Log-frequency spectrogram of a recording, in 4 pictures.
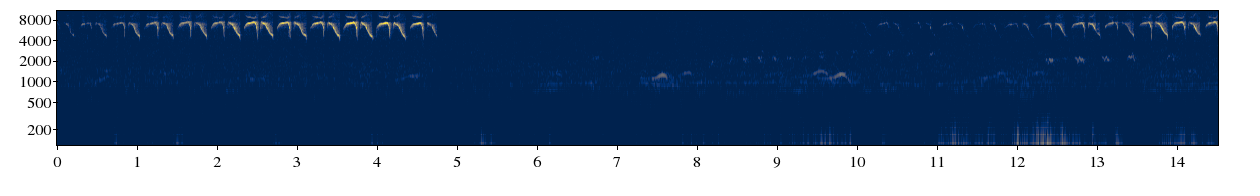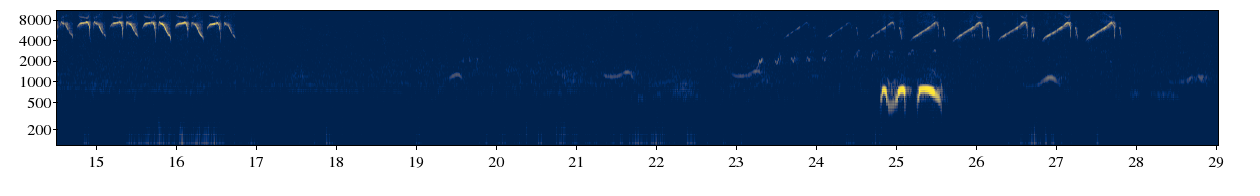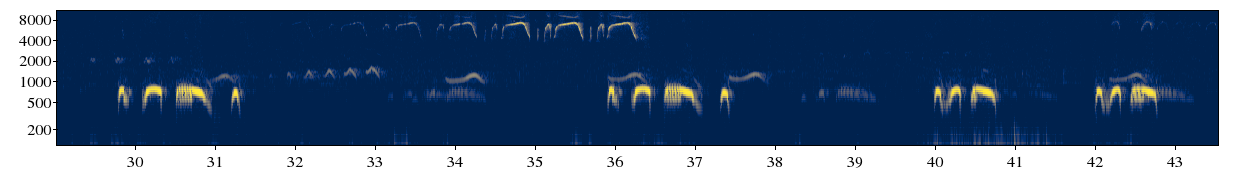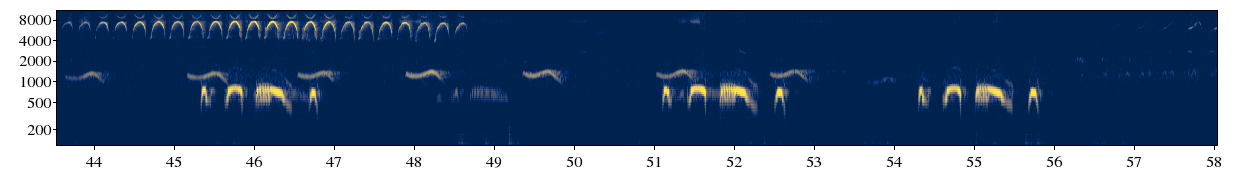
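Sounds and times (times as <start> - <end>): small birds chirping: 0.0 - 4.8, 8.4 - 16.8, 23.0 - 28.0, 28.6 - 39.3, 42.0 - 50.4
dove cooing: 24.8 - 25.7, 29.8 - 31.4, 35.9 - 37.8, 40.0 - 41.0, 42.0 - 43.2, 45.1 - 47.0, 51.1 - 52.9, 54.3 - 55.9.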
